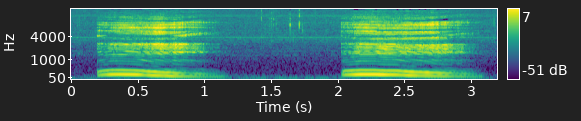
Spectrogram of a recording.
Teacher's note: they're nasal sounds because when you make the M sound and the n Sound we are actually making the sound come out through our nose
